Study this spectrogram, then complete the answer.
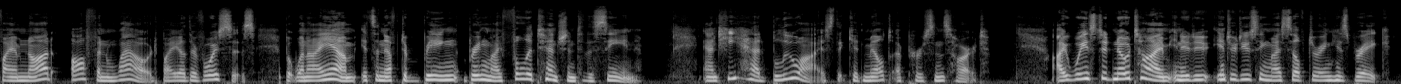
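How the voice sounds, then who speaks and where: Female host, mid-pitched, upbeat presenter, dry close recording. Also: expressive, normal speed, no echo. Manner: enthusiastic, addresses listeners directly. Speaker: radio show host and singing teacher. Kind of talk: interview hosting.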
